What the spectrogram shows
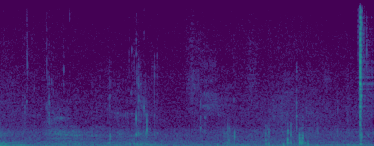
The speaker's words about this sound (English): I'm going to take a quick sip here.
